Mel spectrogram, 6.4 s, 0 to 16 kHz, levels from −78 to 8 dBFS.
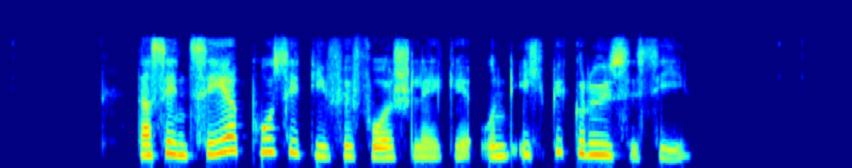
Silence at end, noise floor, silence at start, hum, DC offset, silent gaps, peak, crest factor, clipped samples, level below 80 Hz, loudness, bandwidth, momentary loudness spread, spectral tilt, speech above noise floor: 1.25 s; -85 dBFS; 1.05 s; none; under 0.1%; none; -4 dBFS; 22 dB; under 0.1%; -70 dBFS; -24 LUFS; 8 kHz; 11 LU; -3.5 dB/octave; 61 dB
